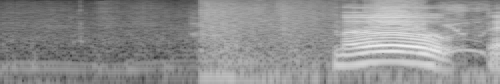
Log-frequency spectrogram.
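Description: A car crashes into another car.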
